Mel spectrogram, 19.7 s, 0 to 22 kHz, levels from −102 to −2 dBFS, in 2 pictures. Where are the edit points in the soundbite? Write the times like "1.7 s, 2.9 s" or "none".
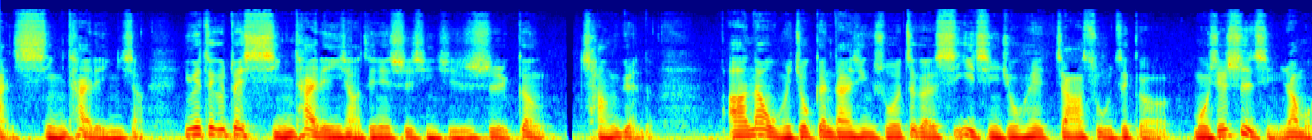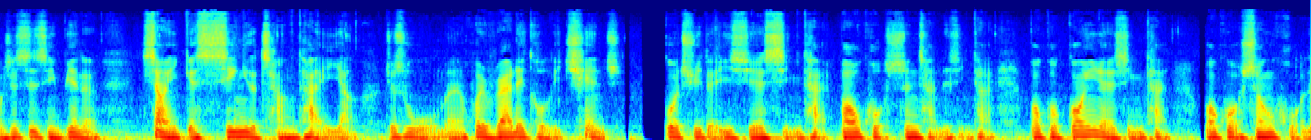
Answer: none

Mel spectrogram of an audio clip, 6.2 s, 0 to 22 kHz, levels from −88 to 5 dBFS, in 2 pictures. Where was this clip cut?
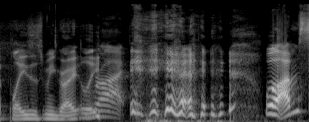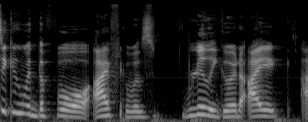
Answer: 4.3 s

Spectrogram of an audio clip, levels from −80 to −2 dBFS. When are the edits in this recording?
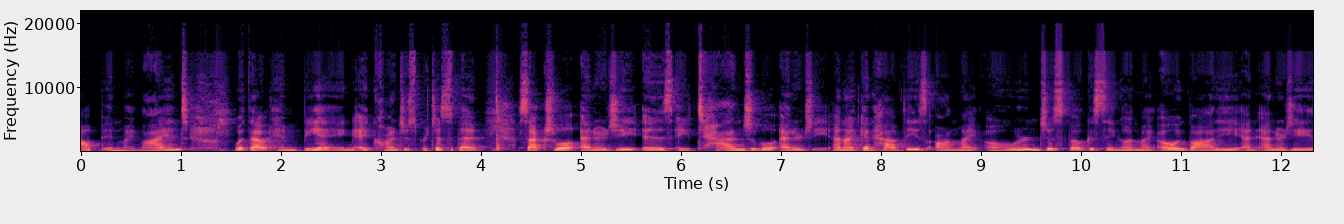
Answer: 4.4 s, 7.5 s

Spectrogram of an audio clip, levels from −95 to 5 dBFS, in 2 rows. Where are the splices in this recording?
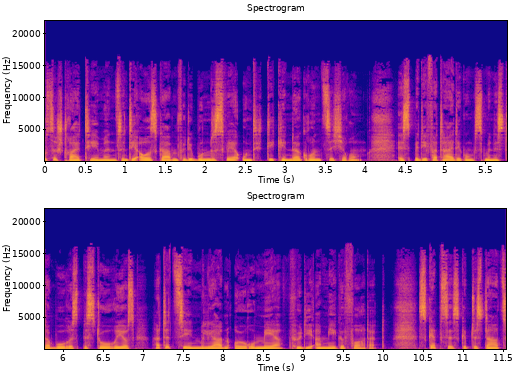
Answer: none

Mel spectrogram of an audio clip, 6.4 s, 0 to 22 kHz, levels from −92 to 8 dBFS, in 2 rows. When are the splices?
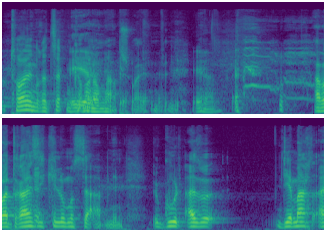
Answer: none

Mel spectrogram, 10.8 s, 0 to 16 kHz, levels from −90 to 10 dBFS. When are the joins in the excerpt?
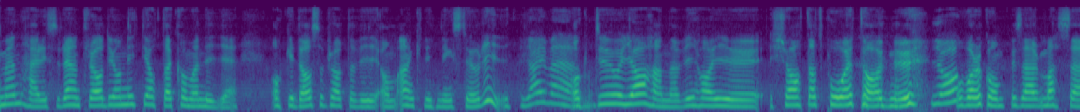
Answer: none

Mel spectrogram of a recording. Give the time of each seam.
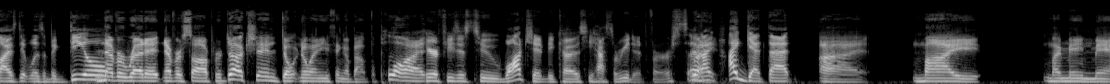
none

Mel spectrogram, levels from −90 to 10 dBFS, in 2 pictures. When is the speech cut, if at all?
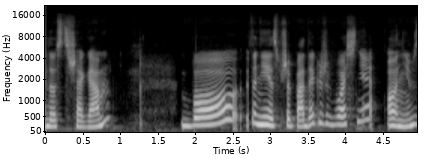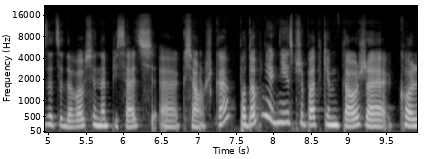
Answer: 2.7 s, 7.5 s

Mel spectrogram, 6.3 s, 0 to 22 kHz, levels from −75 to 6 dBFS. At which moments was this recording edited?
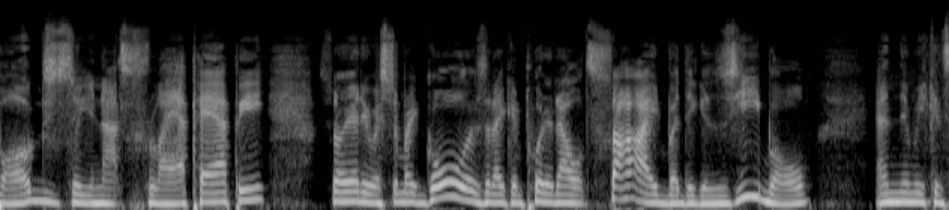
2.1 s

